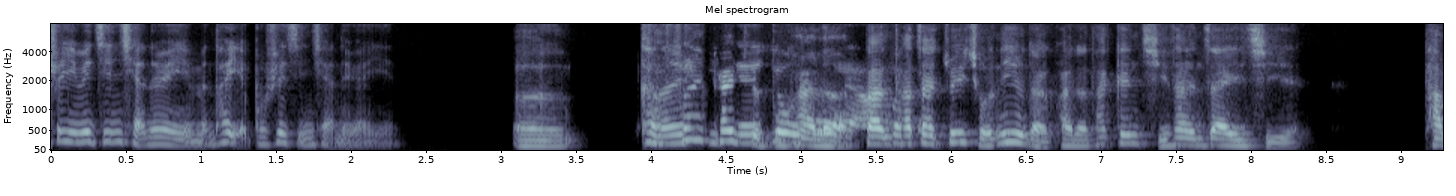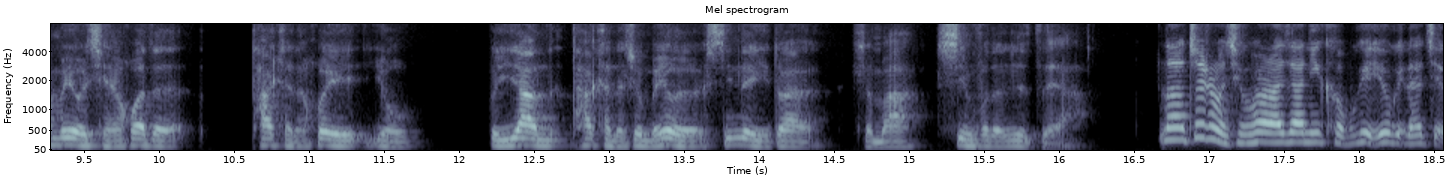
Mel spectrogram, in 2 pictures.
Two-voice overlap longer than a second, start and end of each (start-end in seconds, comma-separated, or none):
4.0-5.7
